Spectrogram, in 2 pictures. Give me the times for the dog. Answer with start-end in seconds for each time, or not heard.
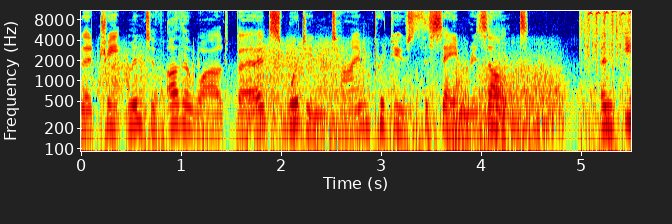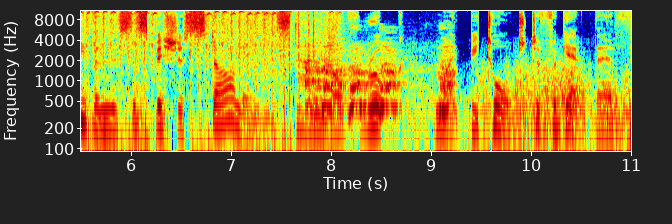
7.7-9.2.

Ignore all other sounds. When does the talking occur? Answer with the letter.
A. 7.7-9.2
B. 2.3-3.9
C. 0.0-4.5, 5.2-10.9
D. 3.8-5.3
C.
